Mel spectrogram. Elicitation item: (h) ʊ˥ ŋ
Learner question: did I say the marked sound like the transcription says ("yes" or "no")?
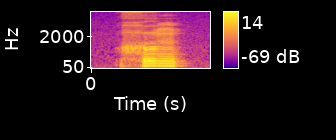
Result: yes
